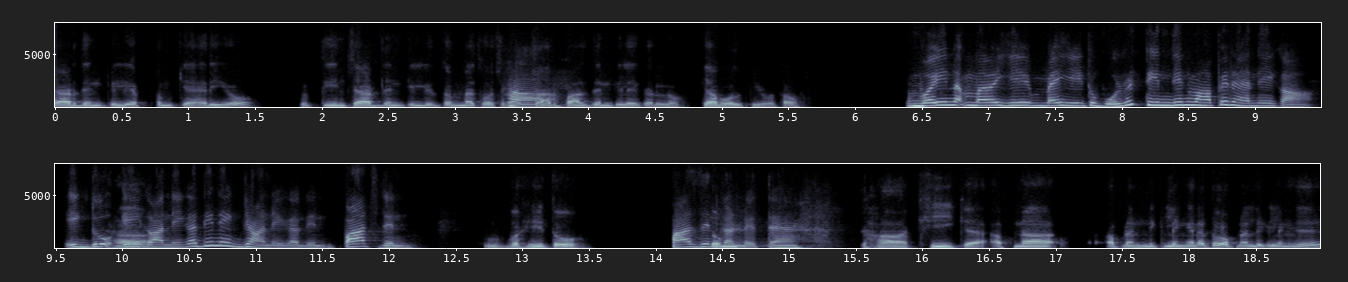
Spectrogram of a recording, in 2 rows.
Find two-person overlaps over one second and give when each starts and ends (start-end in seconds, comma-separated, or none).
none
